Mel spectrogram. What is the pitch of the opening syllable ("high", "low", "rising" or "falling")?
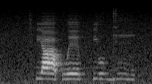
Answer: falling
